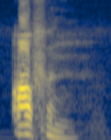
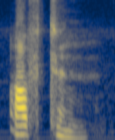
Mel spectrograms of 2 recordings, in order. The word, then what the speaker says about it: often: Often. Often. También se puede pronunciar la T. Often.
